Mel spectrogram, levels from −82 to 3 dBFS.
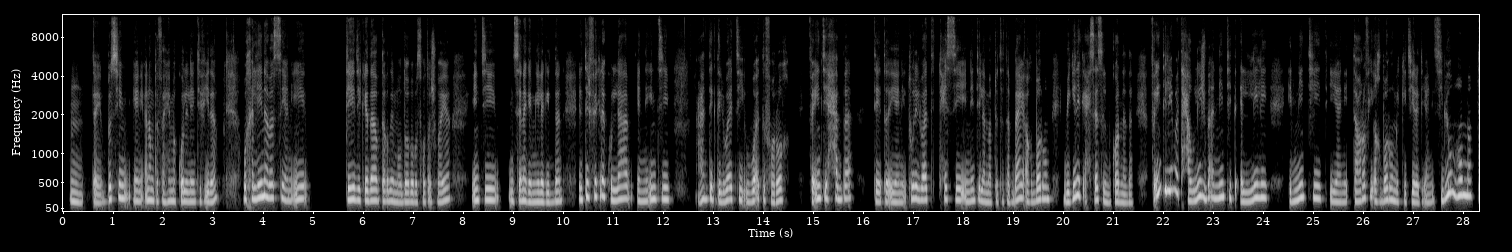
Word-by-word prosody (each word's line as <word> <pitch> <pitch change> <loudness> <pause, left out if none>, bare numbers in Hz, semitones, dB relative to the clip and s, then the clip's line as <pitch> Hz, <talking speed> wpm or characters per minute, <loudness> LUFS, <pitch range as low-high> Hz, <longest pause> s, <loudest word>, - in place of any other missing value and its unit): إمم. 160 -3 0 0.2
طيب 150 +3 -3
بُصّي، 215 +3 +2
م 230 +3 0
يعني 175 -1 -2
أنا 195 - +3
مُتفهِّمة 170 -1 -2
كل 175 0 +1
اللي 170 0 +1
أنتِ 165 - -5
فيه - - -1
ده. 170 +8 +1 0.5
وخلّينا 225 +5 +5
بس 230 0 0
يعني 190 -4 0
إيه، 215 +2 +2 0.8
تهدي 200 -1 +4
كده 185 +1 +3
وتاخدي 175 -1 -1
الموضوع 160 -1 0
ببساطة 160 0 -2
شوية. 170 +6 -2 0.5
أنتِ 195 0 +1 0.5
إنسانة 180 +1 +1
جميلة 165 0 +2
جدًا. 160 +2 -1 0.4
أنتِ 205 +5 +2
الفكرة 255 +2 +2
كُلّها 215 -1 0 0.2
إن 175 0 -1
أنتِ 210 +1 +1 0.5
عندِك 210 +1 -1
دلوقتي 195 +4 0
وقت 175 +4 0
فراغ 180 +2 0 0.5
فأنتِ 225 0 +2
حابّة 220 +1 -1 0.4
ت - - +1
ت 165 0 -1
يعني 160 -1 0
طول 215 0 +2
الوقت 200 -1 +2
ت - - -28
تحسّي 210 -1 -1
إن 170 - -1
أنتِ 195 +2 -2
لمّا 165 -4 0
بتتتبّعي 165 +7 -2
أخبارهم 195 +5 0 0.3
بييجي 160 +8 +2
لِك 275 -1 +3
إحساس 200 +3 -1
المقارنة 155 0 -1
ده. 150 +1 -7 0.3
فأنتِ 360 +6 +2
ليه 355 0 +6
ما 355 -3 0
تحاوليش 220 - +1
بقى 235 +2 -1
إن 225 0 +1
أنتِ 245 0 +2
تقلّلي 220 +6 +1 0.4
إن 175 +3 +1
أنتِ 240 +1 +2
ت 225 -3 0 0.2
يعني 160 -1 -3
تعرفي 180 +4 -2
أخبارهم 180 +2 0
الكتيرة 160 -1 -2
دي؟ 155 +3 -7
يعني 160 +1 -6
سيبيهم 265 - +2
هم 270 0 +4
190 Hz, 155 wpm, -22 LUFS, 165-220 Hz, 0.8 s, ليه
